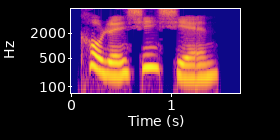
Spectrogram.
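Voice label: "扣人心弦", Mandarin Chinese; hsk; chinese-flashcards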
